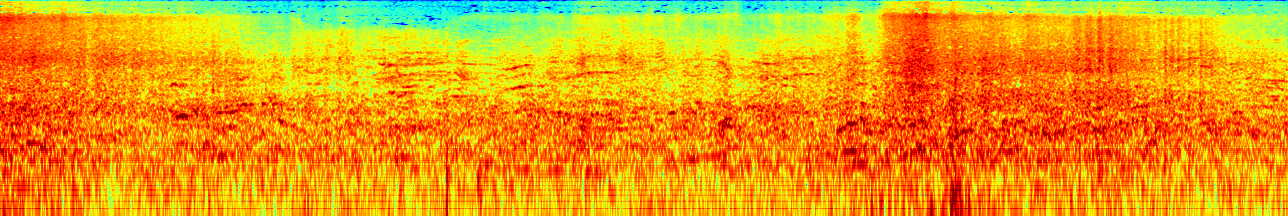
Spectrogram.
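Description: Dry grain pours and rattles into a large pot.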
